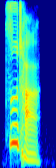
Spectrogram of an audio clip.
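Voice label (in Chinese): "资产", Chinese; HSK; HSK6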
